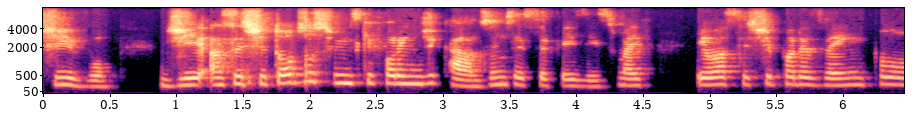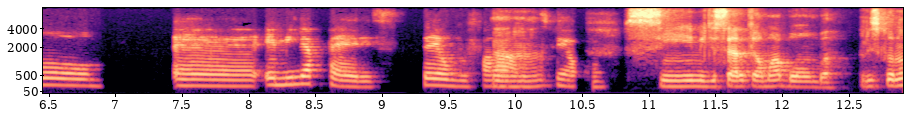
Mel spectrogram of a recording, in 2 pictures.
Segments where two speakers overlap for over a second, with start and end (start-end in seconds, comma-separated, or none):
none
